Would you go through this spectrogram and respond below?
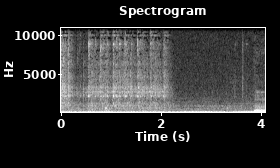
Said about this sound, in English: until I get to the corner, and then I will be stitching the diagonal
